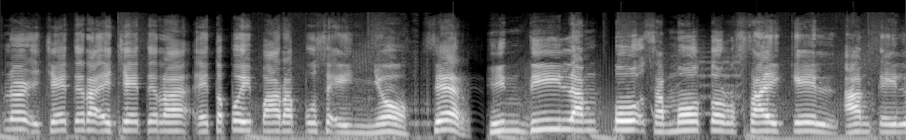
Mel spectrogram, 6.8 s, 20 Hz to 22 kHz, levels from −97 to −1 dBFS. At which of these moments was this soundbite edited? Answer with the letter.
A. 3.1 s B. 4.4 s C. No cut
A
